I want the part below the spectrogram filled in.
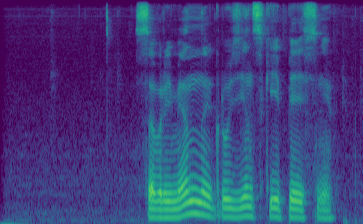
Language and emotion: Russian, neutral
